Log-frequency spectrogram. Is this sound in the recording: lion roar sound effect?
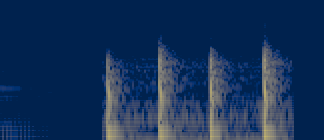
no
